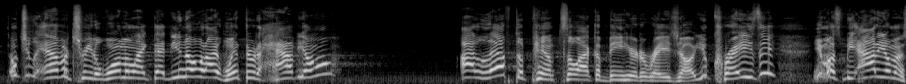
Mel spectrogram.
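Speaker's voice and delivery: high, loud furious mother yelling at her son; a mama tearing into her grown son; scolding mother. Retold or imitated. Mother scolds her pimp son, furious high yell.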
